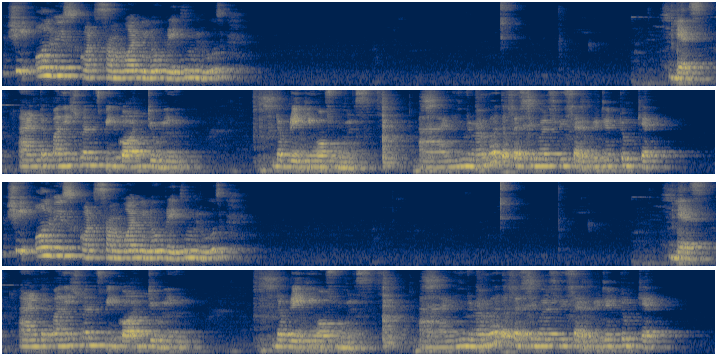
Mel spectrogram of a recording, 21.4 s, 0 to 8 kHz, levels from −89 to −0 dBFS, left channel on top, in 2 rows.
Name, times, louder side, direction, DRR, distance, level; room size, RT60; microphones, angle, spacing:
voice 1, 0.1-3.3, equal, 60° right, -1 dB, 0.7 m, -25 dB
voice 2, 9.9-10.5 11.0-13.4 14.5-16.5 16.9-20.4, left 1 dB, 60° left, -2 dB, 0.7 m, -26 dB
3.6 x 2.0 x 2.9 m, 1.0 s
head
